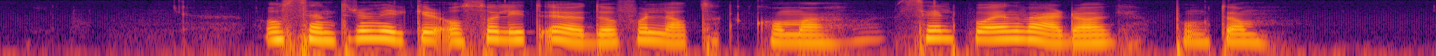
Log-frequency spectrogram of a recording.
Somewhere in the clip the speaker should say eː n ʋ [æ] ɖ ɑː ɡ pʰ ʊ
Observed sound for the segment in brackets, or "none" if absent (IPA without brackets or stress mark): æː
